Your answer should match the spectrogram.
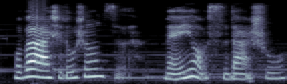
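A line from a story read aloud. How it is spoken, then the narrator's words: Flat, indifferent. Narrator (Chinese): 他 淡淡的说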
